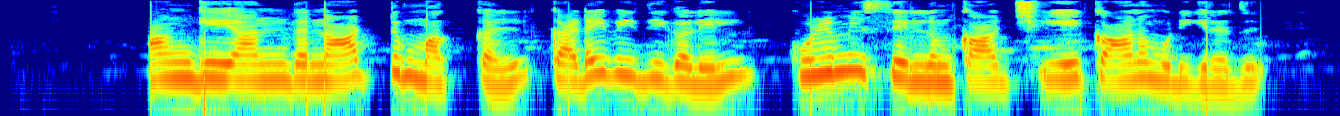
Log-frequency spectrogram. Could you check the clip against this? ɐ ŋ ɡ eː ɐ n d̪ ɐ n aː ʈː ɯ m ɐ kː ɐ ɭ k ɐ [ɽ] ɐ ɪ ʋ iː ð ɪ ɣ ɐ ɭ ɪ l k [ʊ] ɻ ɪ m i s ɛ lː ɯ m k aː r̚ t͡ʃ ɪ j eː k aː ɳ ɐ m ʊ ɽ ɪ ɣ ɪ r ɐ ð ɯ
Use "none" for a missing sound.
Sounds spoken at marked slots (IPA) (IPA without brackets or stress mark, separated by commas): ɽ, ʊ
